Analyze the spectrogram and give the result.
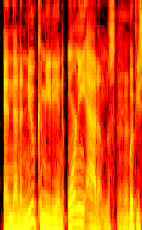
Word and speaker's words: Orny: Oh, so Orny is ornery.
